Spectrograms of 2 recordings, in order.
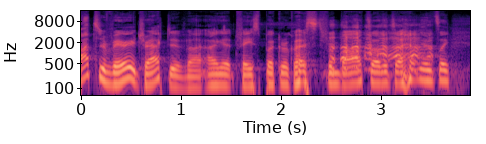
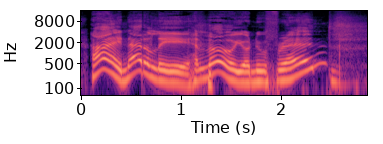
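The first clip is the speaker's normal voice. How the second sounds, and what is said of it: Put-on Jamaican Irish accent. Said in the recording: “I like the accent you give it. ... She's Jamaican Irish, I guess.”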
